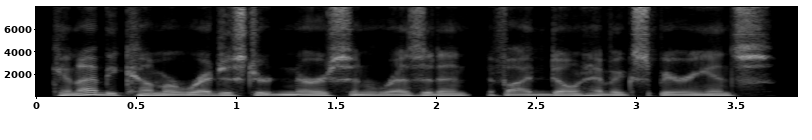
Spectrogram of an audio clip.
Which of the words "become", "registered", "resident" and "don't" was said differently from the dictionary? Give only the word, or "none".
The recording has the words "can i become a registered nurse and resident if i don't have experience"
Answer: none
